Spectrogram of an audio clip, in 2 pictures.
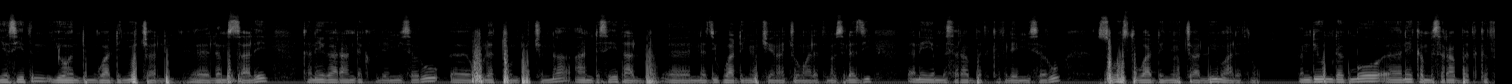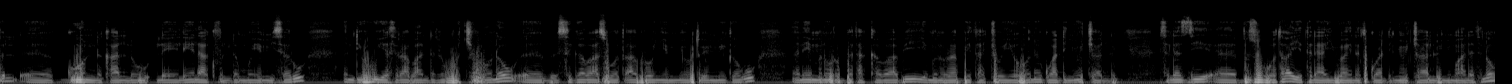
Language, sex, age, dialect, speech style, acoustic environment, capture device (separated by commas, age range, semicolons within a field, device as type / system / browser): Amharic, male, 35-44, Ethiopia - Addis Ababa, relaxed; happy; excited, nature; silence, desktop / Windows / Chrome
